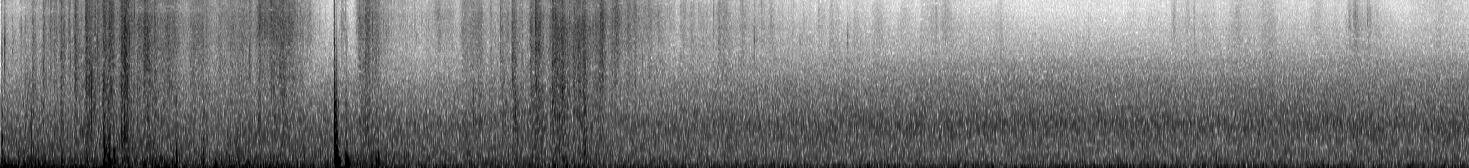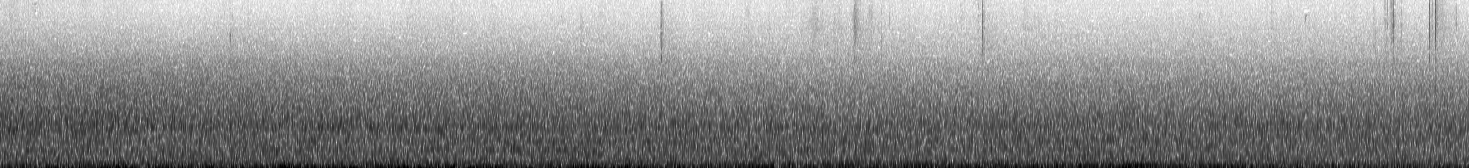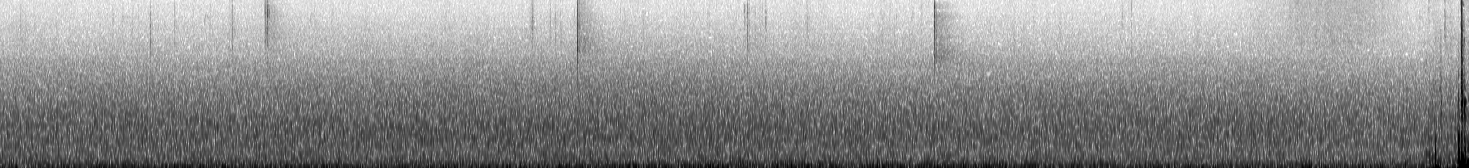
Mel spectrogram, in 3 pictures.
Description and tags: Walking the dog in the forest in The Netherlands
